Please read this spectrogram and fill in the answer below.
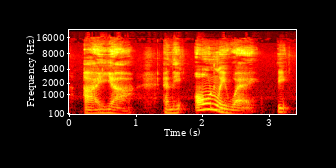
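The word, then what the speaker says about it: היה: it is spelled hey yod hay it is pronounced i yah and the only way the only way for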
